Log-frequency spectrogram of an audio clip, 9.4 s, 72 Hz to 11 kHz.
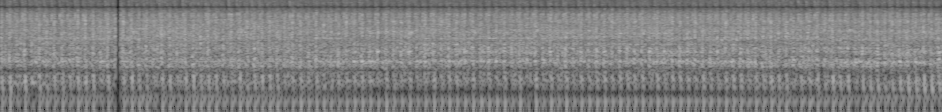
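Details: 2003 Honda CRF450 four-stroke, first start after engine rebuild for seized connecting rod and blown rod bearing, started without choke, WD-40 smoking as it warms: quick, regular single-cylinder popping at steady idle, no ticking or knocking; normal idle.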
